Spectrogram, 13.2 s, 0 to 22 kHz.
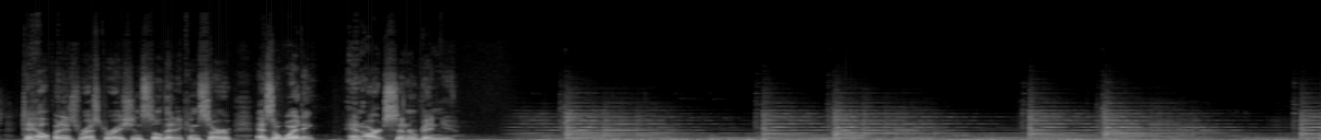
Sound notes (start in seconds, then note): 5.1 church bells ringing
